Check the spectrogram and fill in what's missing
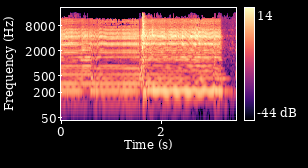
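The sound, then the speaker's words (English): An electric guitar played through an amp's overdrive distortion channel rings out with thick, buzzing distortion, one sustained chord shifting to another about halfway through, loud with no talking. “Now that's the distort that the amp is on its overdrive.”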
